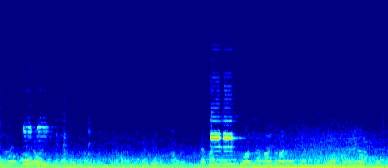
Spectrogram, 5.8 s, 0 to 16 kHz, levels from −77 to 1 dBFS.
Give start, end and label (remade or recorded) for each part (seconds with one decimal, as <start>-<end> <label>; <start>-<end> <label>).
0.0-5.8 recorded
